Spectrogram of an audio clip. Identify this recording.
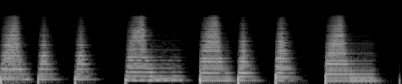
A kind of loop or something like, recorded from broken Medeli M30 synth, warped in Ableton.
